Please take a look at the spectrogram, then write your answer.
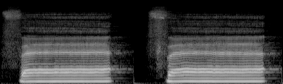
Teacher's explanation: স্ক্রিনে দেখতে পাচ্ছেন ফায়ের মাখরাজ। ফায়ের মাখরাজ হলো নিচের ঠোঁটের প্যাড সামনের উপরের দুই দাঁতের আগার সঙ্গে লাগিয়ে উচ্চারিত হয়।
